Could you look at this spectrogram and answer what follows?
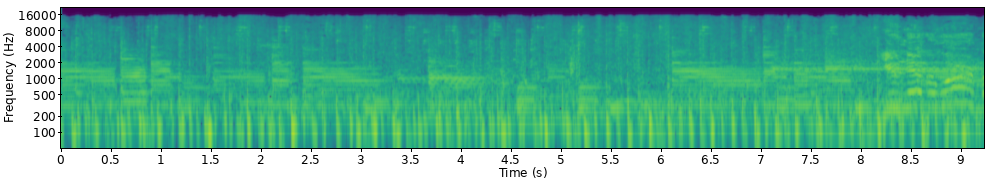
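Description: Horse hooves galloping in the video game Red Dead Redemption II, a steady fast clip-clop rhythm heard up close and loud, with game music and other sounds mixed in.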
